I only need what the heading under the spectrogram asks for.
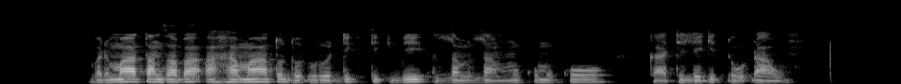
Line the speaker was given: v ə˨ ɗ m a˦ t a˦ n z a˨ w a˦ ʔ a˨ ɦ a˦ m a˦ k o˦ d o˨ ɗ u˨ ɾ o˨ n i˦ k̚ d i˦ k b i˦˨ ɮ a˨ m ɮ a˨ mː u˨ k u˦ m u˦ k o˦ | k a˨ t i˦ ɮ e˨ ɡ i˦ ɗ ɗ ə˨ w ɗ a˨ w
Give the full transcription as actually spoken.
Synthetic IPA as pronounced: v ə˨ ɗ m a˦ t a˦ n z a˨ b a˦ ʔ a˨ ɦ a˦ m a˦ t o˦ d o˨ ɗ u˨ ɾ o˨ d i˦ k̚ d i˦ k b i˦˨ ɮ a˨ m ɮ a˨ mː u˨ k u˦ m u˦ k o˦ | k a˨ t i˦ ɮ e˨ ɡ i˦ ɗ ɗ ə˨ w ɗ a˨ w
